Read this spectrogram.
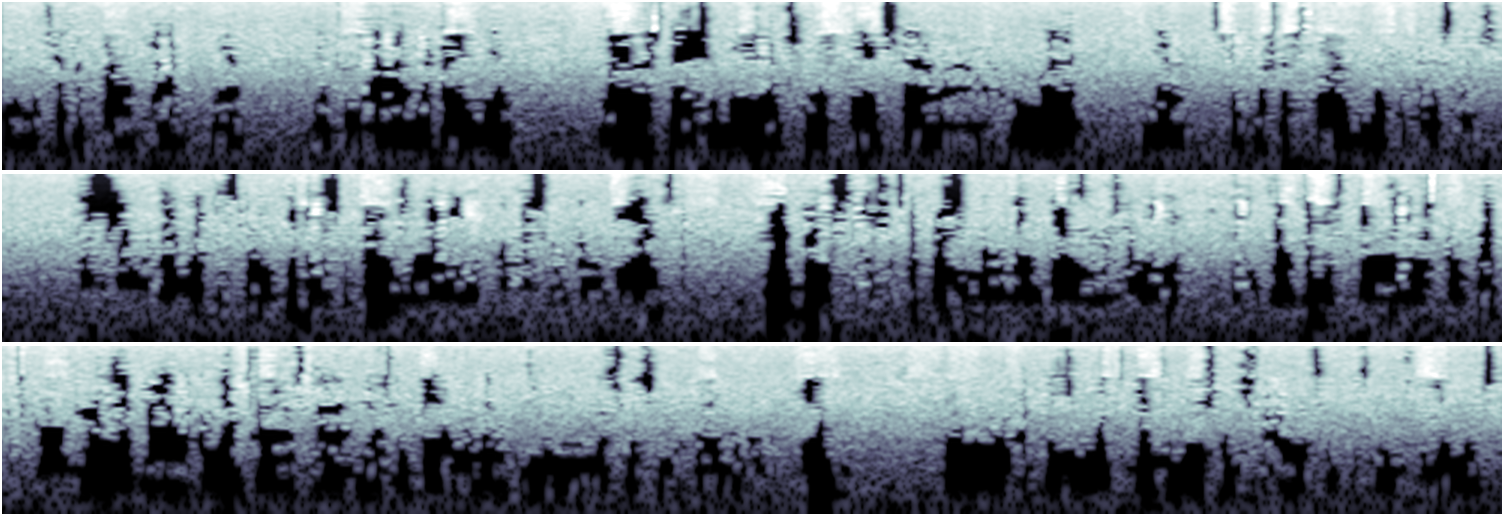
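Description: A man talks calmly and steadily into a close microphone.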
